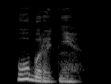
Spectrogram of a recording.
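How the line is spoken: Soft whisper. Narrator (Russian): тихо шепнула Вика

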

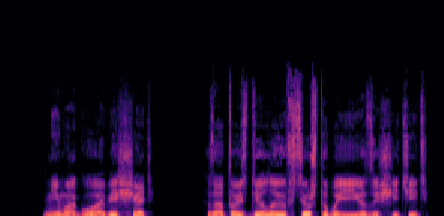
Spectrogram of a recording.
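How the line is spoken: Very serious promise. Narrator (Russian): самым серьезным тоном пообещал

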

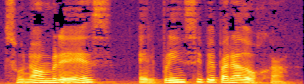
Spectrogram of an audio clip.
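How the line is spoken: Plain. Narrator (Spanish): dijo Dorian

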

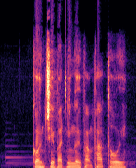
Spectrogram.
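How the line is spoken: Cold reply. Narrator (Vietnamese): Cậu lạnh lùng đáp lại

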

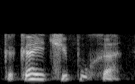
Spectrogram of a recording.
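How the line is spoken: Exclaiming. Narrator (Russian): воскликнула Эвдора

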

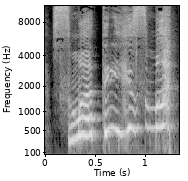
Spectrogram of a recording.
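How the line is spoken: Shouting. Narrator (Russian): закричала Людмила

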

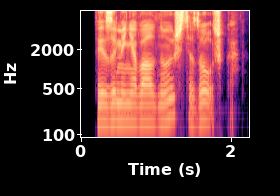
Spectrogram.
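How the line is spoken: Purring. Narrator (Russian): промурлыкал Трей

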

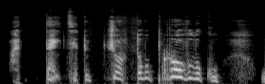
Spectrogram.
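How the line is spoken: Threatening through gritted teeth. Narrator (Russian): угрожающе произнес он сквозь зубы

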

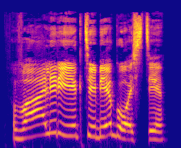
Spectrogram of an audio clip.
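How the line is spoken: Shouting. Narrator (Russian): прокричала

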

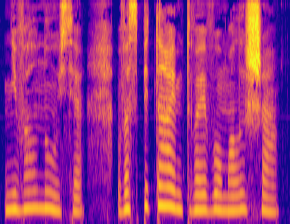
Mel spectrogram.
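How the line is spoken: Tearful comforting mother. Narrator (Russian): Мама всхлипывая сквозь слезы, утешала дочь

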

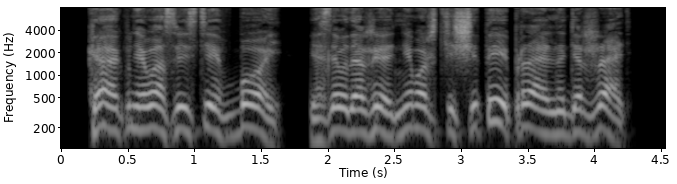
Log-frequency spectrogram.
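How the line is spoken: Frenzied bellowing man. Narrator (Russian): С пеной изо рта орал усатый мужик

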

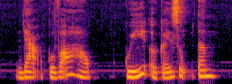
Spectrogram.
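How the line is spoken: Cold. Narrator (Vietnamese): Diệp Chiêu lạnh lùng nói

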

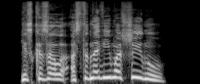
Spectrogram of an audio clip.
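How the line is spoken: Angry shout near sobbing. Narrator (Russian): Зло, почти срываясь в рыдание, закричала она

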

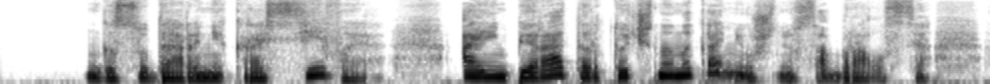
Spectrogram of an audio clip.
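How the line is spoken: Whispering. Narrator (Russian): зашептала Аннет

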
